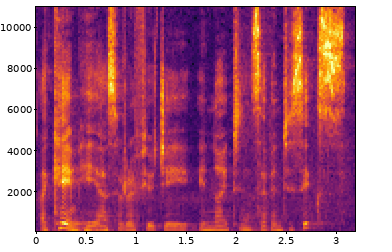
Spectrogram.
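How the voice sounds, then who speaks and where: Low, creaky older Chilean woman. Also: fairly even intonation, brisk, warm tone. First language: Spanish. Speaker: documentary interviewee, refugee. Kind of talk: personal testimony.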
